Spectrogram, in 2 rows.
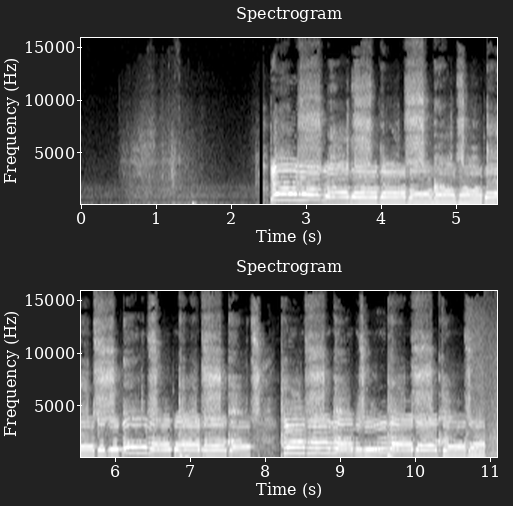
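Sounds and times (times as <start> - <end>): woman singing unaccompanied: 2.4 - 11.0.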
